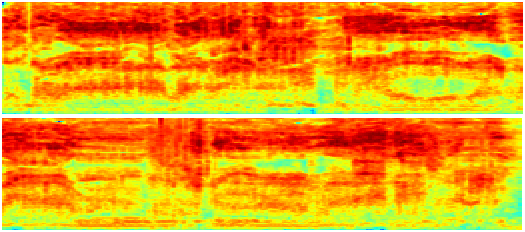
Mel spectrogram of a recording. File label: Zombie Idle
